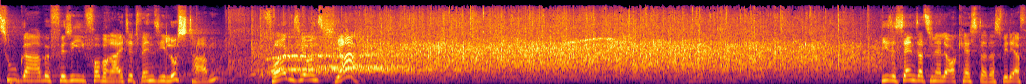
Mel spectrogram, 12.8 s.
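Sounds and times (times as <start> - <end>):
speech: 0.0 - 4.7, 11.0 - 12.8
audience applause after an orchestra concert: 2.9 - 11.5.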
